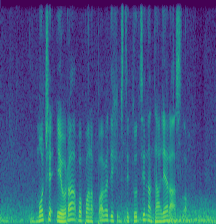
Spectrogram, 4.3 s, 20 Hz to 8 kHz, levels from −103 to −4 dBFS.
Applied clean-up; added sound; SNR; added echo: none; Thunder / Rain; 9 dB; none.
